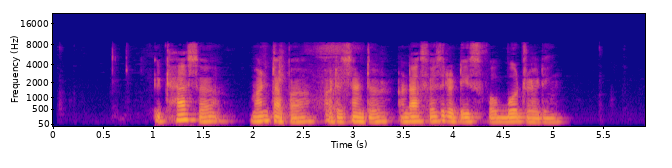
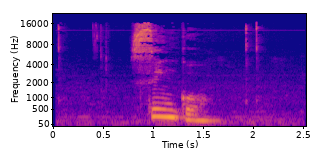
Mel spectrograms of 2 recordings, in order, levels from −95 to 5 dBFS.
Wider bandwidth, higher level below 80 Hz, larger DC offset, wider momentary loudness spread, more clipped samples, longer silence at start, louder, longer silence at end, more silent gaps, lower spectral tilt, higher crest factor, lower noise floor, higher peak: second, 9 kHz vs 16.5 kHz; first, -56 dBFS vs -64 dBFS; neither; second, 8 LU vs 23 LU; neither; first, 1 s vs 0.8 s; about the same, -23 LUFS vs -24 LUFS; first, 0.8 s vs 0.6 s; neither; about the same, -6 dB/octave vs -5.5 dB/octave; about the same, 20 dB vs 18 dB; first, -72 dBFS vs -55 dBFS; first, -4 dBFS vs -10 dBFS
